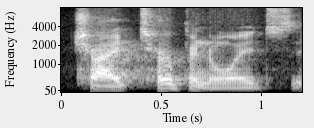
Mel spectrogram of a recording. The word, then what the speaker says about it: triterpenoids: It's greater than 4% on the reishi triterpenoids.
